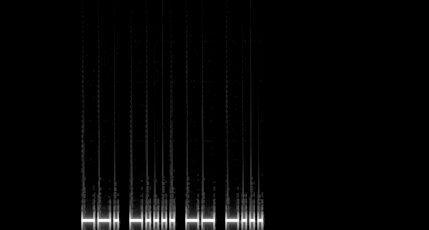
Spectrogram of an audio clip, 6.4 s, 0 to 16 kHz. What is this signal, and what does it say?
Morse code, heard as a keyed tone, about 21 wpm, 700 Hz. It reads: G6MB
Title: DXCC-100 Call Signs - 4 Characters - Repeated 2x - 20wpm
